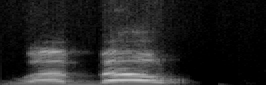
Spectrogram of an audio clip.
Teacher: Ingat ba, dua-dua ni istighfar rendah. Ra ni ra yang tafkim, tebal.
